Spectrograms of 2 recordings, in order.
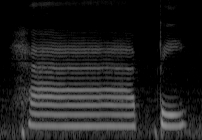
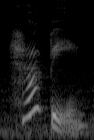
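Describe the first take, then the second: First: The word is stretched out sound by sound. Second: The word is said quickly as one unit. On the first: "I'm going to sound out a word" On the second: "Say it fast"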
